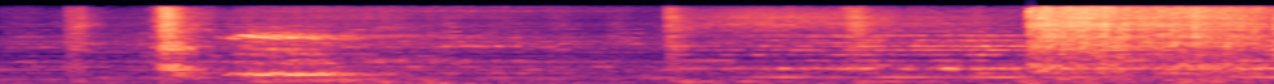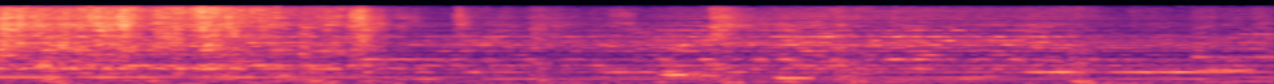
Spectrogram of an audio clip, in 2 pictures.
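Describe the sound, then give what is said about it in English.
A sharp crash of breaking glass bursts out midway, a loud bright shattering that lingers for a couple of seconds over a busy background of clatter and ringing tones, with no one talking. “Breaking glass.”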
